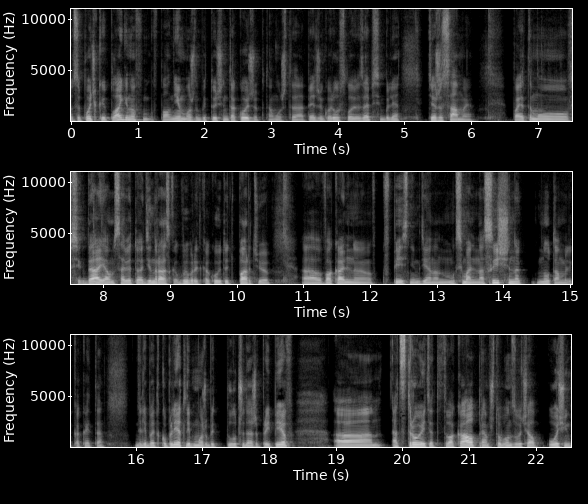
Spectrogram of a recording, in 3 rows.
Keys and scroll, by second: 7.9 super+s.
